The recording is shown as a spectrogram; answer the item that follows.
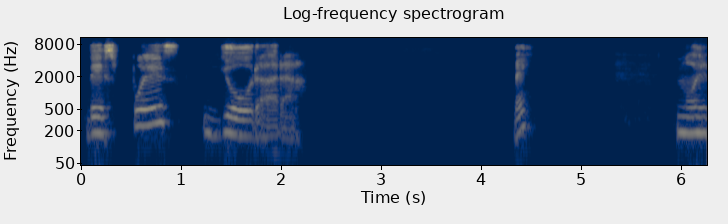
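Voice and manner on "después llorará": "Después llorará" said very slowly; slow model answer. Shown as a demonstration. Teacher to pupils, modelling the future very slowly. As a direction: drag out "llorará" syllable by syllable. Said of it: "¿cómo se dirá?".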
